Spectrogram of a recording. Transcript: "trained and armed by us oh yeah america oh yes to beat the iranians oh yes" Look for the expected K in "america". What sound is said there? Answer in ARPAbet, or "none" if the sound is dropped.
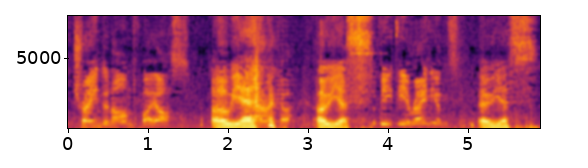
none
